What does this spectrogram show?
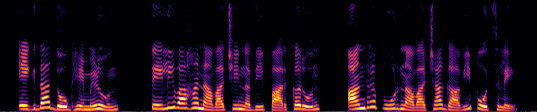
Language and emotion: Marathi, neutral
